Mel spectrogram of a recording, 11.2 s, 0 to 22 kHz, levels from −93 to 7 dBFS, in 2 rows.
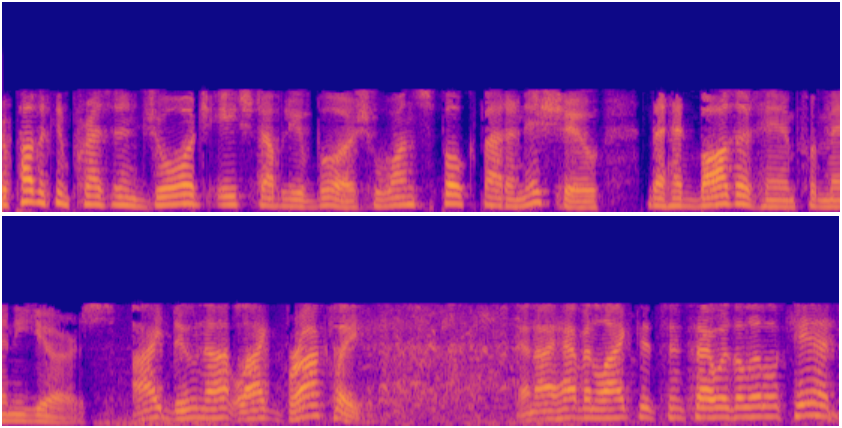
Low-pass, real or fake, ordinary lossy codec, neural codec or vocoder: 7.2 kHz; real; AAC, 16 kbps; none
